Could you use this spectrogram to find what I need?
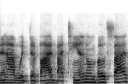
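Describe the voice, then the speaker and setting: He speaks with an unremarkable speaking voice, pitched in the medium range. His pace is moderate. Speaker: math teacher. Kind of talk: tutorial. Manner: conversational, thinking aloud with fillers.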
